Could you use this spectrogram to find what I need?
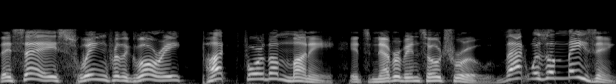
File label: commentator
